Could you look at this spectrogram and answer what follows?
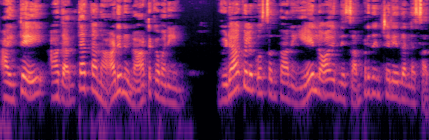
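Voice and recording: The reading is done aloud in a natural voice. Nothing stirs in the background.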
